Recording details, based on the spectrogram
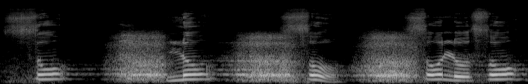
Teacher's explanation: اس میں سختی نہ ہو، ثا کو نرمی کے ساتھ اور باریک پڑھیں گے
